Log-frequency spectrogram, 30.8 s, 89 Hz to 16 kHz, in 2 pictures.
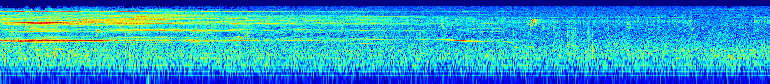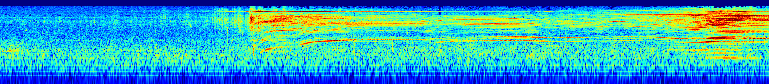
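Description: Brushless electric motor and propeller of a UMX micro J-3 Cub RC plane whining in flight. It fades away as the plane flies off, rises sharply in pitch about two-thirds of the way through as the throttle comes up, and grows louder with wavering pitch as the plane passes close near the end.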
